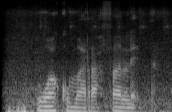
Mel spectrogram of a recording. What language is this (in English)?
Somali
